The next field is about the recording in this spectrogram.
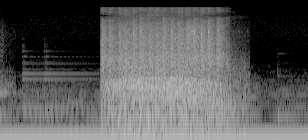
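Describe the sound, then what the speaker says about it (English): Doom's chaingun fires in a rapid sustained burst lasting about two seconds, loud and close, set between stretches of game music and ambience. "Chain gun seems to be the way to go"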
